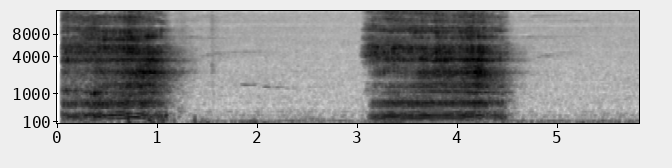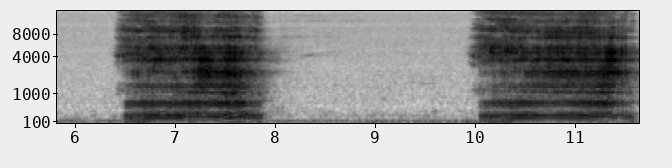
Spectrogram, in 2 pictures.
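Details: Loud, rough, regular snoring at about 18 breaths a minute, from obstructive sleep apnea.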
